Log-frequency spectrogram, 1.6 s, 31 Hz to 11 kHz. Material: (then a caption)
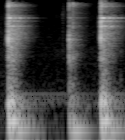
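Steel. Three taps on a steel wheel bearing race driven into a Mercedes W124 front wheel hub, each a solid low thunk with a short bright ring that fades within a fraction of a second. The firm, even sound shows the race is fully seated.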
